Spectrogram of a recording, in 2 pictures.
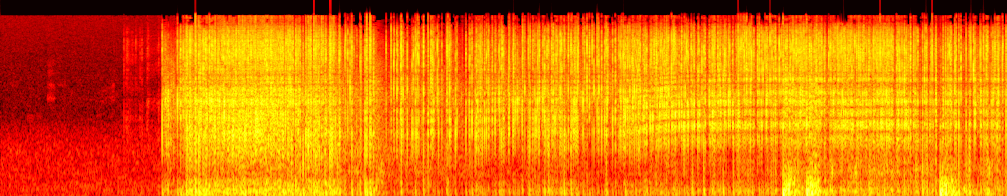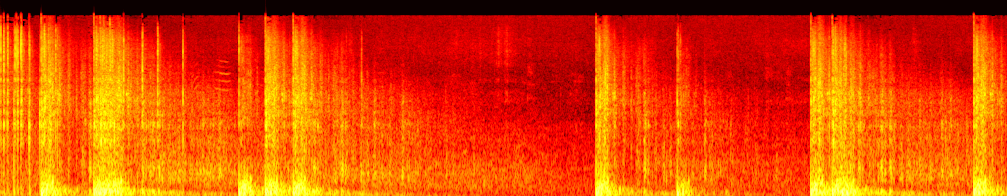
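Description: Fireworks going off: a loud hissing, crackling burn starts about a second and a half in and lasts around nine seconds, overlapped and followed by a string of separate booming bangs.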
